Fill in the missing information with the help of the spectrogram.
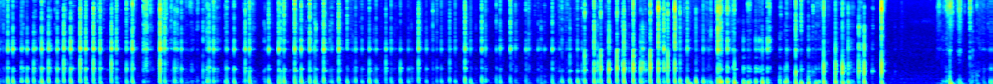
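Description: A light, hollow, round woven rattan or wicker ring with a hole in the center is scratched and tapped with fingertips and nails. It gives a dense, rapid stream of short, dry clicks and soft low thumps with scratchy rustle between them. Near the end there is a brief pause before the tapping resumes.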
